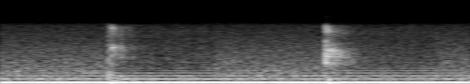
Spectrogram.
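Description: Near silence with a low steady hum, broken by two faint computer clicks about a second apart, from keys or a mouse button.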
